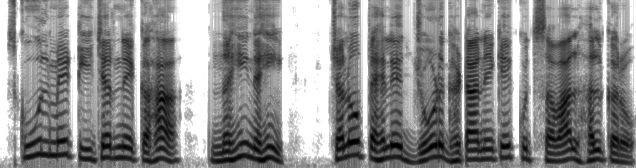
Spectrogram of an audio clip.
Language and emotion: Hindi, neutral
